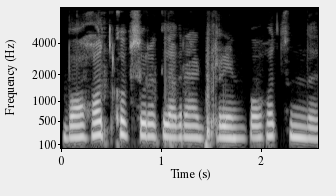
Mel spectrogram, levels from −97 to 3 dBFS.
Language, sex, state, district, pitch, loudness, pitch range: Hindi, female, Chhattisgarh, Korba, 210 Hz, -20 LUFS, 200-225 Hz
